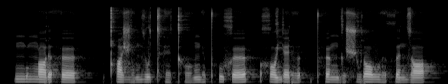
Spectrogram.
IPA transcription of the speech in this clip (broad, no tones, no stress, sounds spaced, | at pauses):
ŋ u ŋ ɒ ɾ ə h œ | qʰ ɒ ʒ ɛ̤ n z u tʰ ɛ̤ kʰ ɔ̤ ŋ ɛ̤ pʰ u x œ | x ɔ j ɛ ɾ ə̤ | pʰ œ ŋ ɡ ə̤ ʃ ṳ ɾ ɔ β ə̤ θ ə n z ɒ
